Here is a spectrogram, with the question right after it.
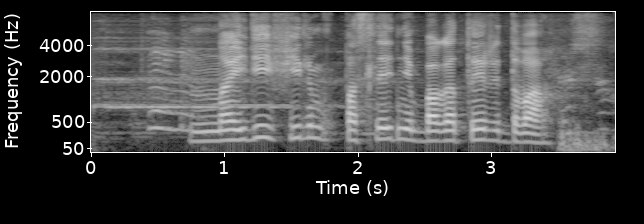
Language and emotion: Russian, neutral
